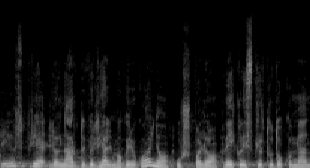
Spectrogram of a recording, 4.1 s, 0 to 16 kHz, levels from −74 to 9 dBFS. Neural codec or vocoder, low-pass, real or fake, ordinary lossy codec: none; 14.4 kHz; real; Opus, 64 kbps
